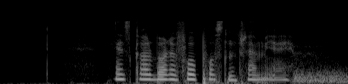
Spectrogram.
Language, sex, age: Norwegian, female, 26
